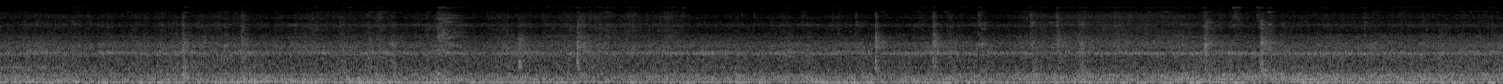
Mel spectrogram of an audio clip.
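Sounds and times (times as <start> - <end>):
train wheels rumbling on rail: 0.0 - 15.0
wheels clicking over rail joints: 1.6 - 6.2, 8.1 - 13.0.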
